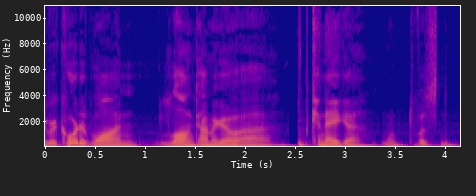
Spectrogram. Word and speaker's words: Kanaga: like, nobody Fan will Kanaga. Be able to pronounce it. Everyone was like, Kanga's, nobody could, yeah, Kanga rules. Everybody would pronounce it wrong.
